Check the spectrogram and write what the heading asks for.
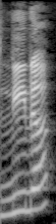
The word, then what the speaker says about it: Nina: a character glossary, and it has Nina with the pronunciation of Ni-na. Bam! Roasted! I'm right, Jordan's wrong."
